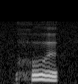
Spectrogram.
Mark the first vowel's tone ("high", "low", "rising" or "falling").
falling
